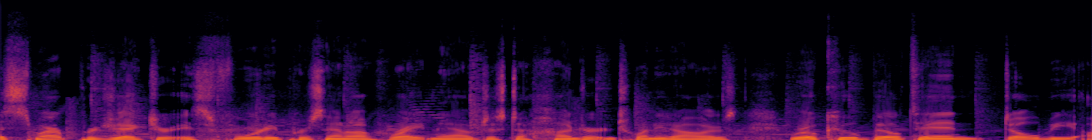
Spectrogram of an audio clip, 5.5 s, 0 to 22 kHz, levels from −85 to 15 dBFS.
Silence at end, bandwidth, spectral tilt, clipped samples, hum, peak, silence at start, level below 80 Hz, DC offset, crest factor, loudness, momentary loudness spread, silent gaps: 0 s; 16 kHz; -6 dB/octave; under 0.1%; none; -12 dBFS; 0 s; -44 dBFS; under 0.1%; 12 dB; -25 LUFS; 5 LU; none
